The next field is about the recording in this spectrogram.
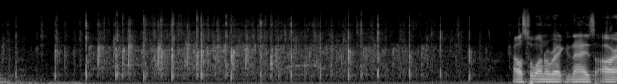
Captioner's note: audience applauding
